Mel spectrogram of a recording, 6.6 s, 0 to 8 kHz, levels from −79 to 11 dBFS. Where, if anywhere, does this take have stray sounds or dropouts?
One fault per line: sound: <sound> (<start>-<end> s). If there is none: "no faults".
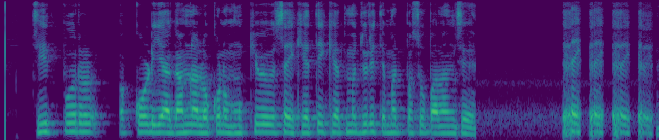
sound: laugh (5.6-6.5 s)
